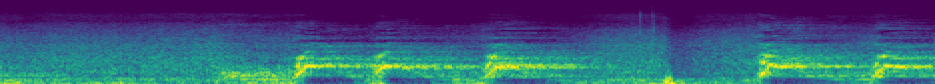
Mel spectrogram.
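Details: Labrador Retriever named Annie barking as if she has seen a ghost: five short, sharp barks, a quick pair near the start, a single, then another pair after a pause, over a low background hum.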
